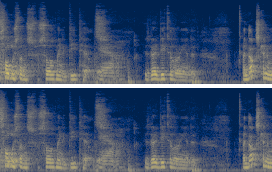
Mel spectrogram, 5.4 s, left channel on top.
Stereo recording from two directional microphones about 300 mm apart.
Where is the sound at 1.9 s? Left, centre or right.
Right.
